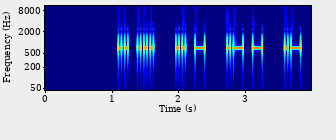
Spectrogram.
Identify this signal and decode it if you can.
Morse code, heard as a keyed tone, about 25 wpm, 700 Hz. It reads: IS IT AT A
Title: Sentences from Top 1200 Words 25wpm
